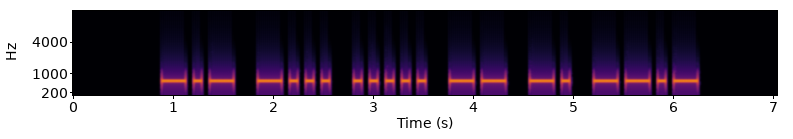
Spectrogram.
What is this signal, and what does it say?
Morse code, heard as a keyed tone, about 17 wpm, 700 Hz. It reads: KB5MNQ
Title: Speed Racing - USA 2x3 Call Signs 15wpm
